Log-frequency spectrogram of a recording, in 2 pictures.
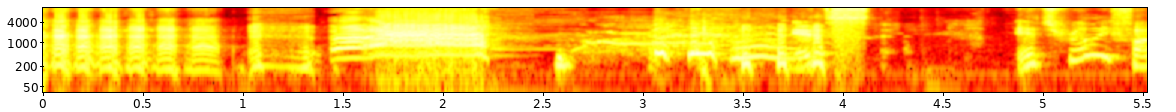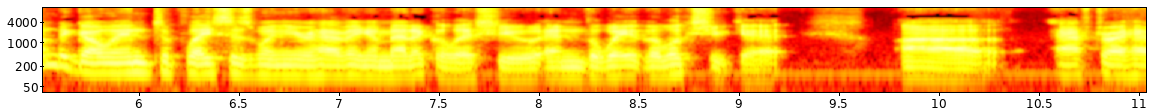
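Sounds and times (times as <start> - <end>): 
laughter and snickering from others: 0.0 - 1.4, 3.0 - 4.4
speech: 0.0 - 1.4, 3.6 - 4.2, 4.8 - 11.0
person imitating a giant man screaming in pain: 1.4 - 3.9.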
